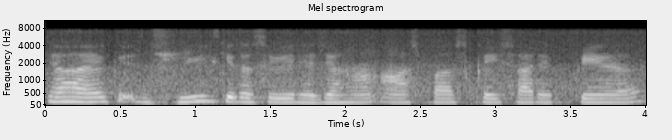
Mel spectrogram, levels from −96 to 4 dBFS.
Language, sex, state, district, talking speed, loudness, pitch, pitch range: Hindi, male, Chhattisgarh, Sukma, 165 wpm, -19 LUFS, 150 Hz, 145-170 Hz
